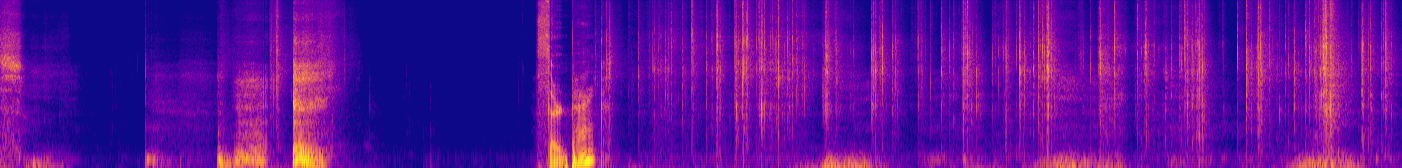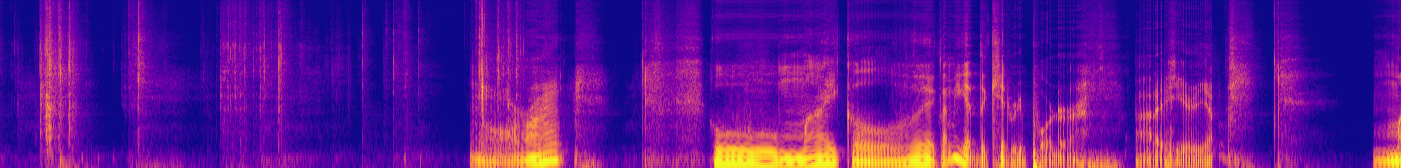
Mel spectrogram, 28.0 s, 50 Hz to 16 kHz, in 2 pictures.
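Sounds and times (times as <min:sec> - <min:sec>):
foil wrapper crinkling and tearing: 0:05.4 - 0:19.2.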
